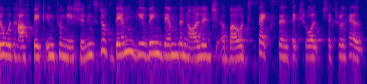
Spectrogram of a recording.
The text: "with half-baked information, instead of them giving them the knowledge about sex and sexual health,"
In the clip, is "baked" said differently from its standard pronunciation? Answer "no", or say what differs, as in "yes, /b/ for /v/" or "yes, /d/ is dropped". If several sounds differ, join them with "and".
yes, /t/ is dropped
